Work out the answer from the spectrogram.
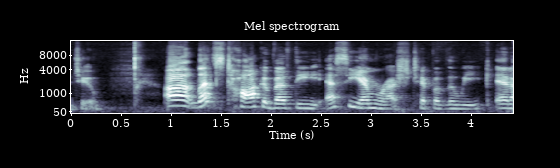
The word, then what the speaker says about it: Semrush: now i've said semrush they very politely reached out to me and said by the way it's sem rush so if you're wondering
